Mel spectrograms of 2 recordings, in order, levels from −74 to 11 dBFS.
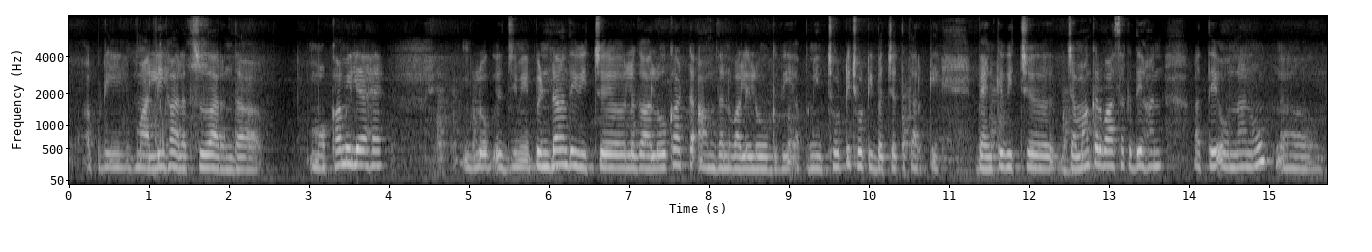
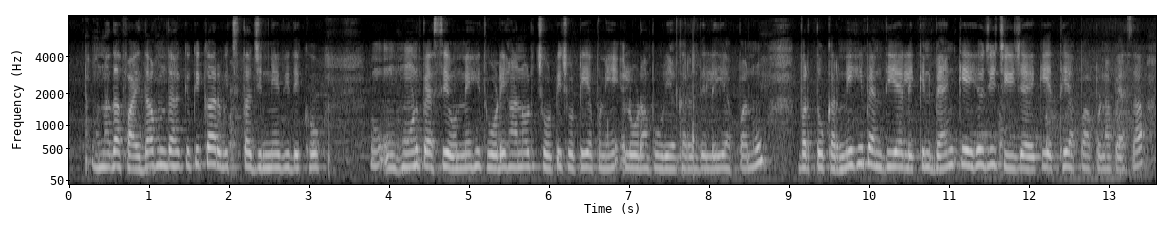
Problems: none marked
